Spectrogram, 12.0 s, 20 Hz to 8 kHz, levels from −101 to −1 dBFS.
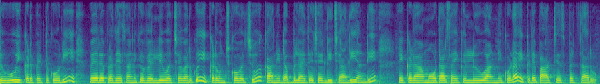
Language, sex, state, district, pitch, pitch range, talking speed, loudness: Telugu, female, Andhra Pradesh, Krishna, 185 Hz, 185-195 Hz, 110 wpm, -14 LUFS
